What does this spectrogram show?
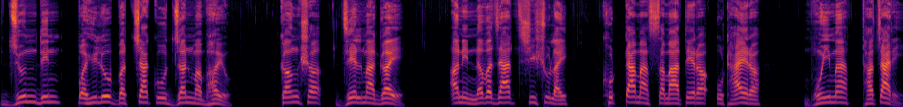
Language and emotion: Nepali, neutral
